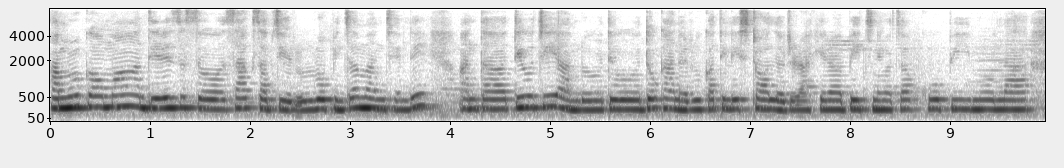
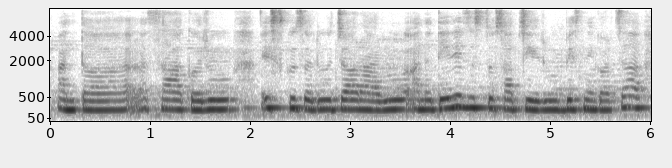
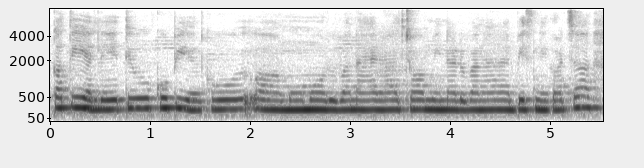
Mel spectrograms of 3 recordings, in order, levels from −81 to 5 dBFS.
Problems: none marked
